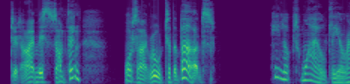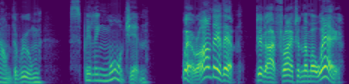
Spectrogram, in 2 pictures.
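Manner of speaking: lightly voiced muddled old colonel; befuddled colonel. A narrator's reading. Colonel baffled about the birds, loud and muddled.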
